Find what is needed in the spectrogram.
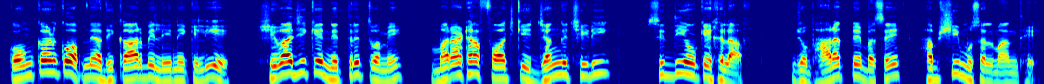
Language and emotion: Hindi, neutral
